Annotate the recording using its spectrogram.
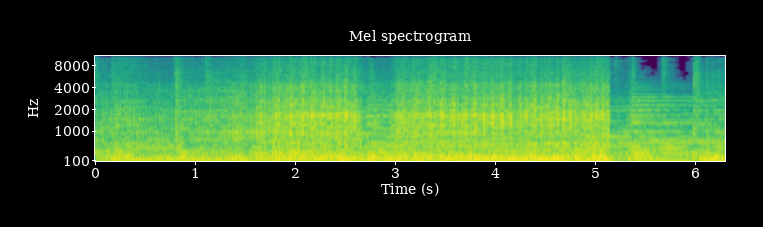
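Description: Kawasaki 650 parallel-twin motorcycle engine pulling under acceleration, its pitch climbing steadily, with a brief break about halfway through like a gear change. Background music plays with it.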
